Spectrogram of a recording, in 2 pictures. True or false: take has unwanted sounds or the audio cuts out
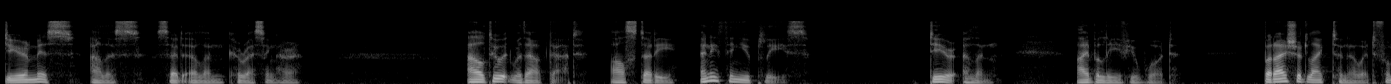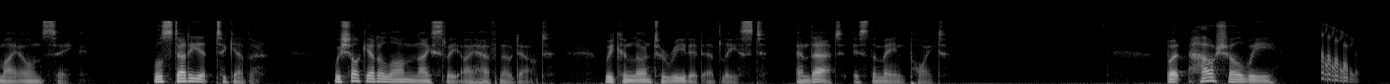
true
